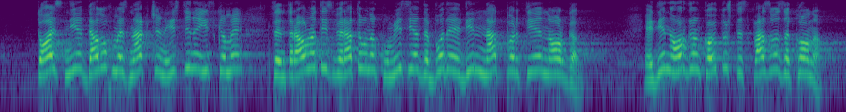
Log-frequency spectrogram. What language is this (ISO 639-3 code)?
bul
